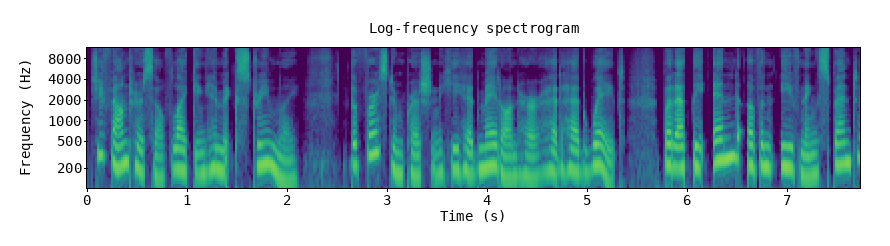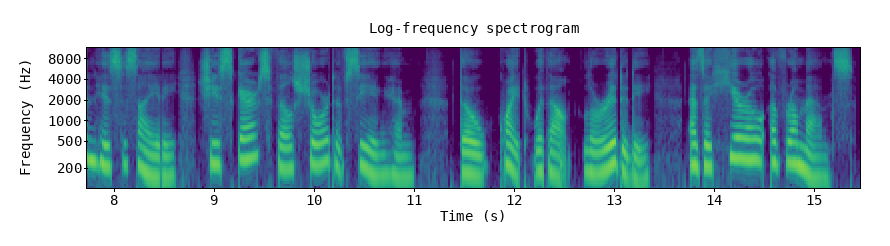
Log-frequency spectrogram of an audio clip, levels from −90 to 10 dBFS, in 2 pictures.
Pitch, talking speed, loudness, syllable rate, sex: 195 Hz, 165 wpm, -20 LUFS, 4.9 syllables/s, female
